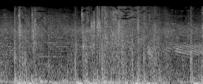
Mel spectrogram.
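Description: Rapid, dense Fortnite gunfire: a loud burst of repeated shots packed closely together, harsh and close throughout the short stretch.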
